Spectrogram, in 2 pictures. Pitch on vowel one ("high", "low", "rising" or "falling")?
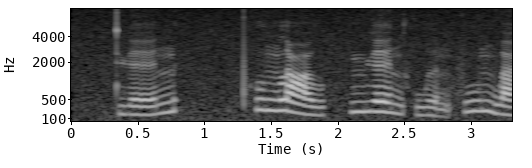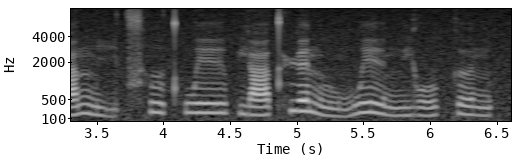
rising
